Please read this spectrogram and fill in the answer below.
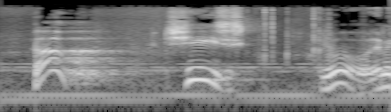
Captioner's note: surprised yelling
